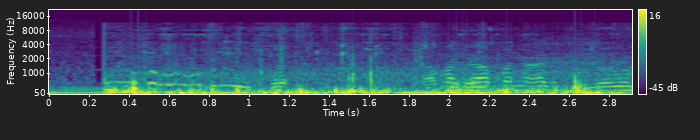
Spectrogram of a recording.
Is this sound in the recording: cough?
no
